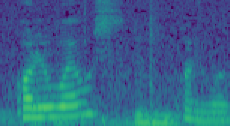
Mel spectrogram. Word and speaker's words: Olweus: Es un término que en los años 70 introdujo Olweus se pronuncia así, ¿no?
